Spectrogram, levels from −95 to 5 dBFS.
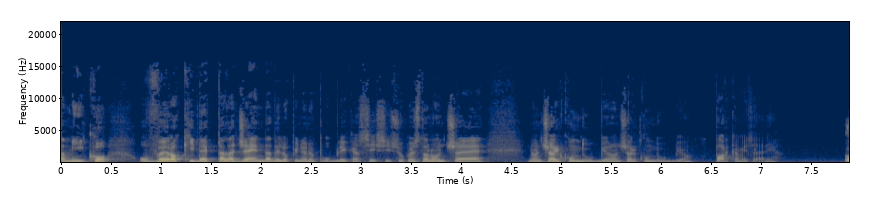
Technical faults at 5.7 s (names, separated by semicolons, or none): none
